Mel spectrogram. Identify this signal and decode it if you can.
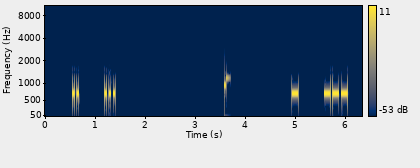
Morse code, heard as a keyed tone, about 28 wpm, spaced as for 13 wpm, 700 Hz. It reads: IS TO
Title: 4x Character Spacing - Top 500 Words - 28wpm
